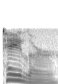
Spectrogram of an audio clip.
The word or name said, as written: tailor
